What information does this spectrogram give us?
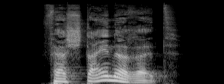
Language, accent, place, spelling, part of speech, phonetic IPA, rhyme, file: German, Germany, Berlin, versteineret, verb, [fɛɐ̯ˈʃtaɪ̯nəʁət], -aɪ̯nəʁət, De-versteineret.ogg
- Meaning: second-person plural subjunctive I of versteinern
